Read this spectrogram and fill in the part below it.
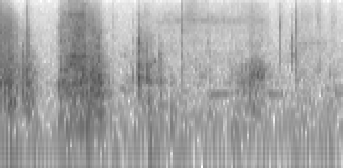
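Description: Paper is cut into strips for a handmade card, producing a few close rasping, rubbing cuts with small clicks between them, quiet and without speech.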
